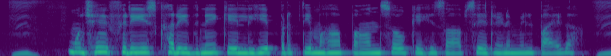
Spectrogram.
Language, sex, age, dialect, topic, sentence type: Hindi, female, 41-45, Garhwali, banking, question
